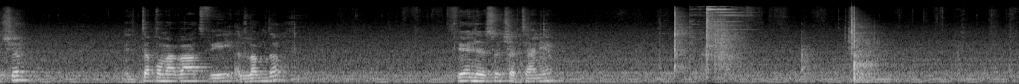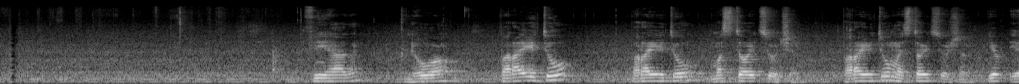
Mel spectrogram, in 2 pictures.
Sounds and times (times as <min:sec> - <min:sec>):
Speech: 0:00.0 - 0:00.4, 0:01.2 - 0:03.0, 0:04.5 - 0:05.7, 0:13.2 - 0:20.3.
